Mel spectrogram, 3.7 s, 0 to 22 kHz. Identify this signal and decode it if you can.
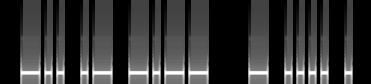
Morse code, heard as a keyed tone, about 20 wpm, 550 Hz. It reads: DAY THE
